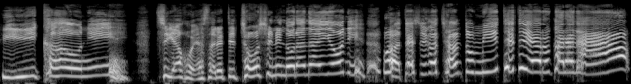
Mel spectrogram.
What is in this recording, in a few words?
anime jap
